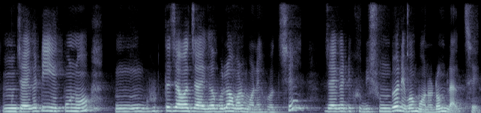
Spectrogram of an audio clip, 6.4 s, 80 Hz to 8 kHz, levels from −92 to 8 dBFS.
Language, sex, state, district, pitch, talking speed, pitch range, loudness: Bengali, female, West Bengal, Jhargram, 220 Hz, 160 wpm, 210-235 Hz, -17 LUFS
